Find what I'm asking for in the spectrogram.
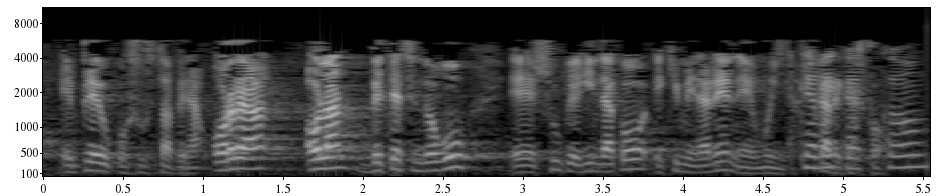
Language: Basque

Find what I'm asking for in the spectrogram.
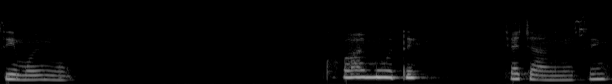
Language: Kalenjin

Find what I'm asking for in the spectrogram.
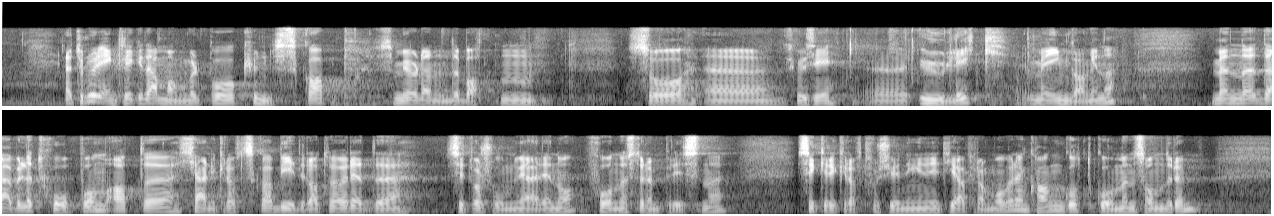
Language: Norwegian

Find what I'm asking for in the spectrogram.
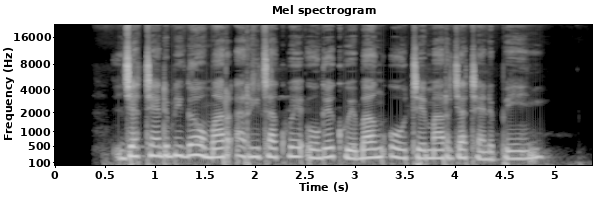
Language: Luo (Kenya and Tanzania)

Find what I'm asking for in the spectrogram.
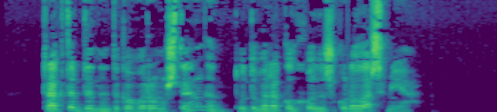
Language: Mari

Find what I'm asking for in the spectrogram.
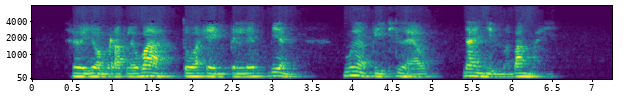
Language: Thai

